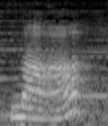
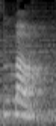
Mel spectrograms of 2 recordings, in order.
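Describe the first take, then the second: First: The pitch rises steadily from low to high. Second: The pitch falls sharply from high to low. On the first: "Ma is a tone that slowly rises" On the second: "Ma is a falling tone"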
